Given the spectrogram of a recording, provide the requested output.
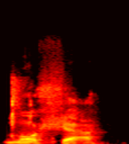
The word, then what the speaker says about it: Moshe: See, the name Moses, if you take the vowels out of it and you use the Hebrew pronunciation, it is Moshe, an M sound, an SH sound, and an H at the end.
